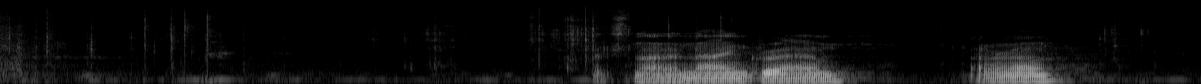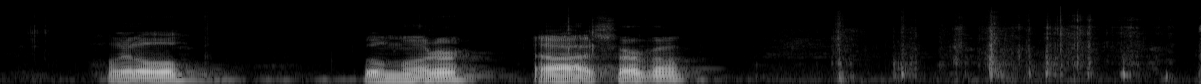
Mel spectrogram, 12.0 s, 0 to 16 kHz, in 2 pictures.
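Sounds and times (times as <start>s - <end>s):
foam and plastic bags rustling: 0.0s - 3.6s.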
